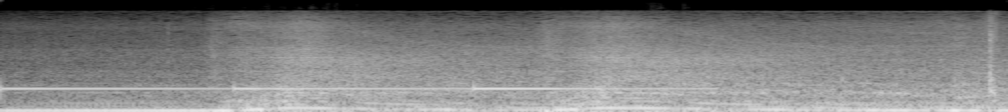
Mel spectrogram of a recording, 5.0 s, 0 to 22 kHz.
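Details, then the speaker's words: GM (Chevy/GMC/Buick) petrol engine after replacing the faulty fuel injector behind injector codes P0201–P0208: idles with a steady, even low rumble and no misfire, with the check-engine light still on before codes are cleared. "We're going to start the car and you will notice that the engine light will still be on, but the car will not be misfiring."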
